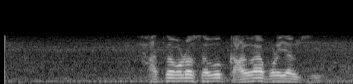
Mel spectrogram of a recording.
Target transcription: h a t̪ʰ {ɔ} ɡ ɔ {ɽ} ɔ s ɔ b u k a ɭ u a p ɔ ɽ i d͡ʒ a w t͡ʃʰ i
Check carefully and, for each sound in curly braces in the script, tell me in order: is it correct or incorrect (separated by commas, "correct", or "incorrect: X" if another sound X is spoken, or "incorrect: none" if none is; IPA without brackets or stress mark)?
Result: correct, correct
